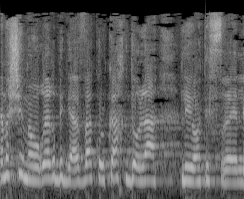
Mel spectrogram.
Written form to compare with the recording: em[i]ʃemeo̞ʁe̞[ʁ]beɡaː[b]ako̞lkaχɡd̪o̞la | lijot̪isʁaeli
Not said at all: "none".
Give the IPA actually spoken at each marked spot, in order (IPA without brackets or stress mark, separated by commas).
a, ʁ, v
